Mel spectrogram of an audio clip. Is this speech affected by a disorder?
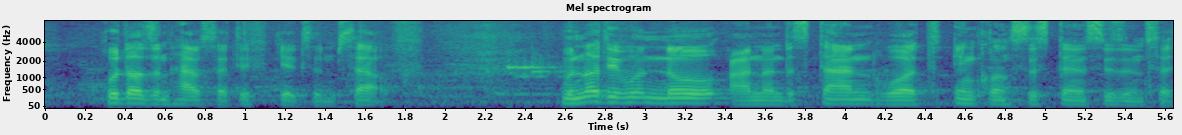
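No.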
